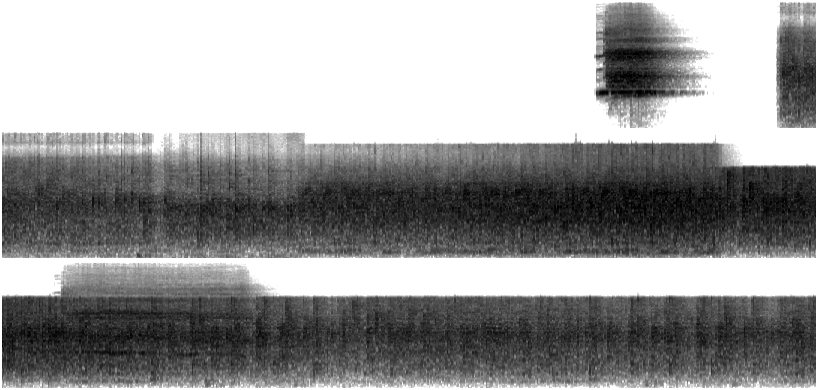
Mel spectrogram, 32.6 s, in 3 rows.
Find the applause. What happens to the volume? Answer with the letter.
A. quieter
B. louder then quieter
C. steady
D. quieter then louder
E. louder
B.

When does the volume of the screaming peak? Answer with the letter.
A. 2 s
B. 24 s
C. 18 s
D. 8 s
D.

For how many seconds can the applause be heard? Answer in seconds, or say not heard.
22 s.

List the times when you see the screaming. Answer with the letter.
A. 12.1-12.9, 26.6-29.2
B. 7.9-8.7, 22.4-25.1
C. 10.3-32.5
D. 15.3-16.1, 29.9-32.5
B.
